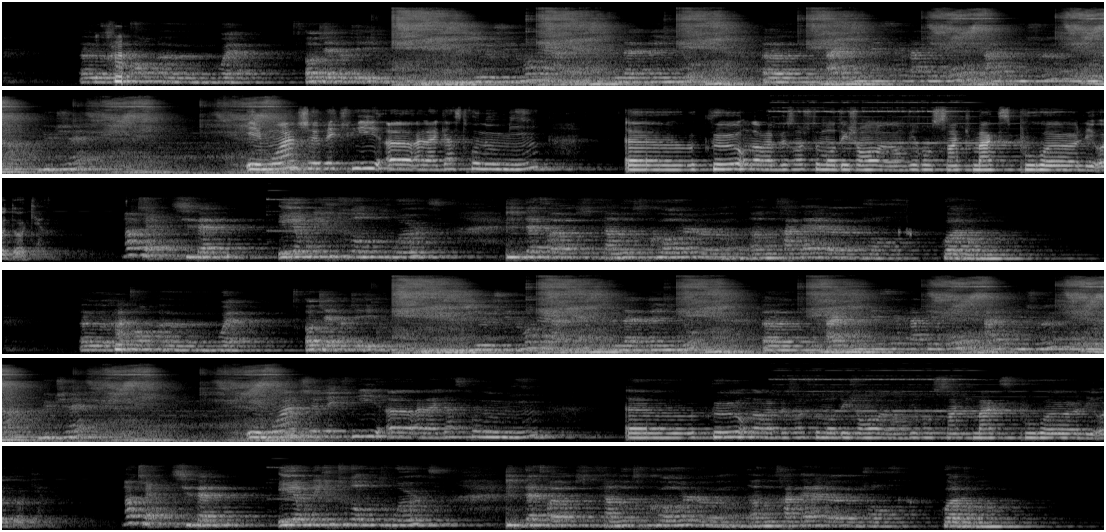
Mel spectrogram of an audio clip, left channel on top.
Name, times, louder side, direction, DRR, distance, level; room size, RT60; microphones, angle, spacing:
voice 1, 0.8-2.4 3.0-4.0 4.6-11.9 13.8-14.4 23.2-24.2 24.8-31.0 31.4-32.1, equal, 15° right, -7 dB, 1.2 m, -30 dB
sound 1, 3.7-14.0, equal, 10° left, 1.6 m, -30 dB
voice 2, 13.5-16.4 17.2-22.4, left 5 dB, 80° left, 12 dB, 0.4 m, -25 dB
Telephone, 18.7-21.7 24.7-25.1, left 4 dB, 40° left, 1.0 m, -39 dB
8.4 x 8.0 x 2.4 m, 1.5 s
head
